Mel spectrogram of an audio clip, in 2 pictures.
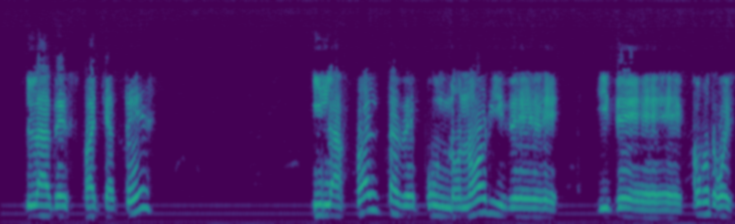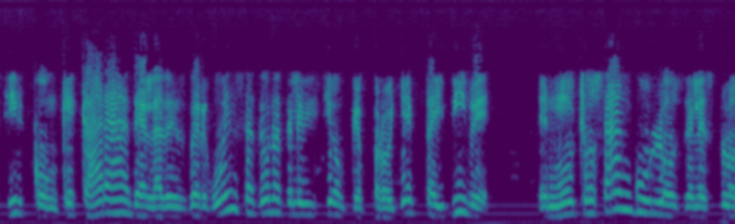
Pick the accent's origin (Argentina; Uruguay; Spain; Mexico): Mexico; Veracruz; Obvio, pues si somos de Veracruz, caramba, caracho.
